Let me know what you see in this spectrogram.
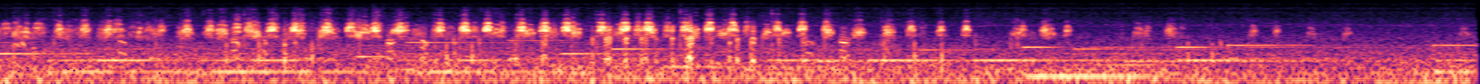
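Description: Mallard ducks quacking in a fast run of short calls, several a second, which thins out to scattered quacks over the second half.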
